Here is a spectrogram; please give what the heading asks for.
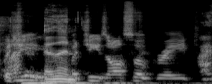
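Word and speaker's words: Saldaña: How do you say it? Saldana. Okay, because it's got the accent over the end.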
